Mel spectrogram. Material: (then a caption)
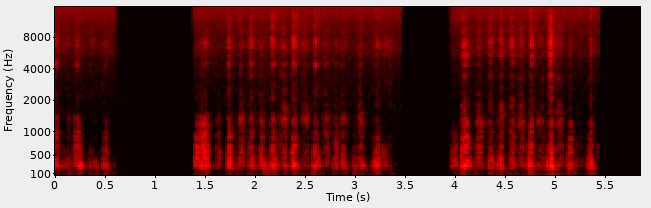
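Paper, latex. A coin edge scratches the latex-coated number panels of a £25 "5x £1 Million Prize Portal" National Lottery paper scratch card resting on a wooden table. Three bursts of quick, rasping scrapes are heard, separated by short silences, with a gritty texture that stays dry and stops without ringing.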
